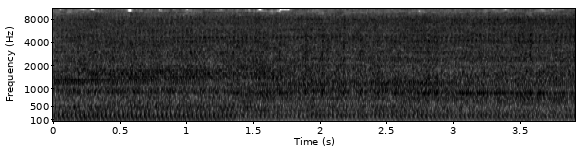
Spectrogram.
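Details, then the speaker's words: 3250-watt 196 cc portable generator running an air conditioner, lights and ham radio in mid-nineties heat, after two hours: dense buzzy drone at constant speed with a firm even beat, still loaded at shutdown; normal running under load. "and you could hear there that it still had a load on it"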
